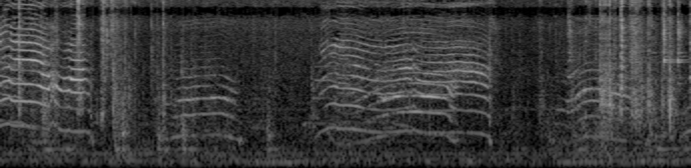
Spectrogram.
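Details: Kitten cries for the mother cat, sounding hungry or cold: a few clear meows, one long wavering cry in the middle, then a loud final call, with soft clicks and rustling between.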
